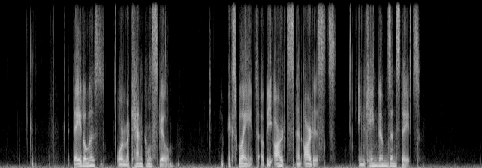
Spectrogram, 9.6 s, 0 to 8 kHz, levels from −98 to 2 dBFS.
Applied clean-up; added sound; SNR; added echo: neural diffusion model UNIVERSE++.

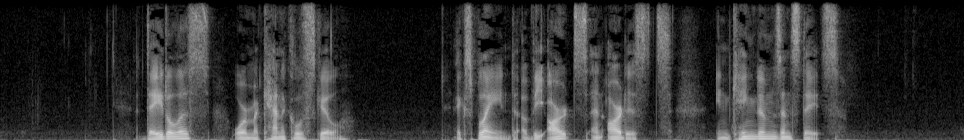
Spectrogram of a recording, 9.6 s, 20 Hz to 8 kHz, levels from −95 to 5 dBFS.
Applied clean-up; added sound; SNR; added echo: none; none; none; none.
